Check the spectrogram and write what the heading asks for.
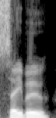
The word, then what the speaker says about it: Cebu: are wondering the the you just pronounce it seby right is it cebu yeah okay and it that is c e b uh so cebu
